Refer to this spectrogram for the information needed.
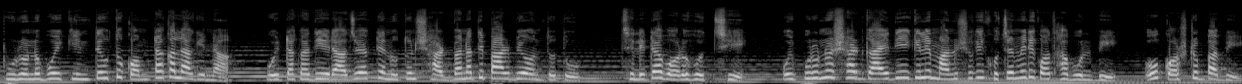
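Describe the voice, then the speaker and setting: A woman's voice: a little high, brisk, music in the background, pitched below the performer's own voice, natural voice. A woman voicing a weary, struggling mother in a cartoon, plaintive and worn down. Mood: weary, firm. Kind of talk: cartoon voice acting.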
